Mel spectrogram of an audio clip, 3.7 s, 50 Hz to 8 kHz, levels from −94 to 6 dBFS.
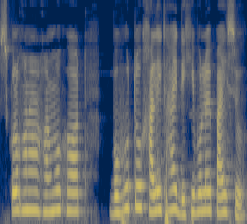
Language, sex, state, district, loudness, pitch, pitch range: Assamese, female, Assam, Kamrup Metropolitan, -18 LUFS, 240 Hz, 220-250 Hz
